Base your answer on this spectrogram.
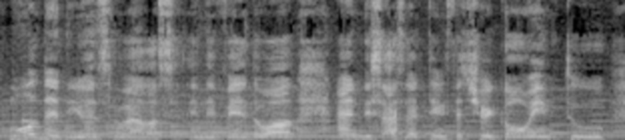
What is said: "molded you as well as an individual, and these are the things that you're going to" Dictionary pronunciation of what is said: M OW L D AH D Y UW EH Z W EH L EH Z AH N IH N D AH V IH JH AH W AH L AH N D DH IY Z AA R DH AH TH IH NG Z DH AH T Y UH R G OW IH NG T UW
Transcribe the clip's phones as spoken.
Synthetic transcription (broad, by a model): M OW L D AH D Y UW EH S W EH L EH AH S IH N D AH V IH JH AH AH L AH N D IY S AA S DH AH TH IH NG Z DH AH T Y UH R G OW IH NG T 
